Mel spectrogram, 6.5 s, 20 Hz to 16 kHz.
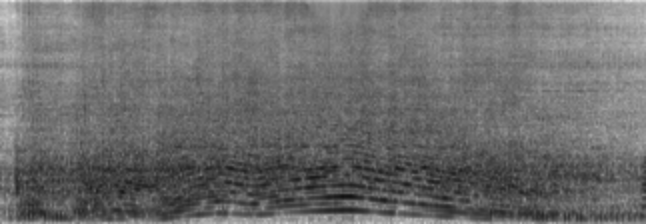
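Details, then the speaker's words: Honda Wave 100 motorcycle after new C6HS spark plug and carburettor clean, air screw about 1.5 turns out: engine blips up smoothly and settles back, throttle response good, idle raised slightly; faint tok-tok from rubber parts. "ขาเร่งสมบูรณ์ดีจัดตั้งรอบเดินเบาเพิ่มอีกนิดนึง"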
